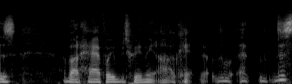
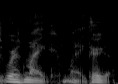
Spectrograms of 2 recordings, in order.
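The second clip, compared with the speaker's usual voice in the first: normal talking voice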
